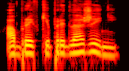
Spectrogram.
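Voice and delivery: plain reading voice

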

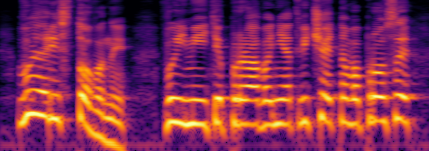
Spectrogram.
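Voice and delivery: громко и выше, быстро; чеканит права скороговоркой на крике; громкий приказ. Acted. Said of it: "рявкнула Мёрфи". (громкий быстрый приказ)

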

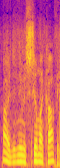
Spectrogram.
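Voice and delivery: lightly put-on mocking voice, fast; mocking the thief. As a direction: mimic the thief's smug excuse. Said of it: "you're like".

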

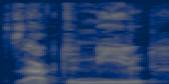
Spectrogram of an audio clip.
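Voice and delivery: ordinary delivery

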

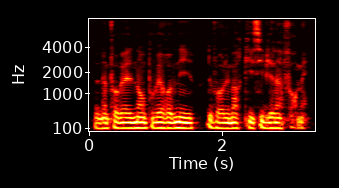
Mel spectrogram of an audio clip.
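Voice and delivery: ordinary delivery, nothing marked

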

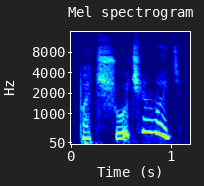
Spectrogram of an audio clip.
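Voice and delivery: high, surprised echo; astonished question. A narrator's reading. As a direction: repeat it in amazement, pitch leaping up. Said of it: "изумилась Виссория".

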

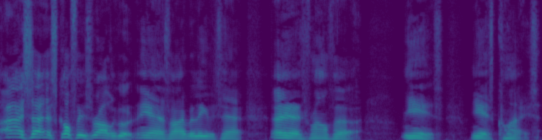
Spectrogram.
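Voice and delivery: hammed-up upper-class British toff voice; haughty British accent. Son imitating posh British tea chat with his mum. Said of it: "we put on these really haughty British accents".

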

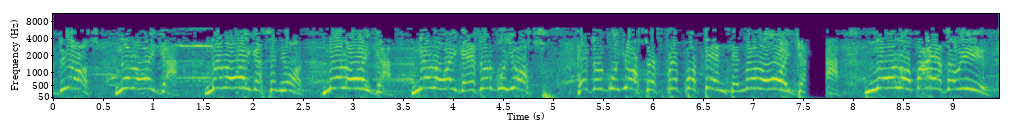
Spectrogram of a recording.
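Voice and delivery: high, insistent begging; acted urgent plea. Preacher begging God not to hear the proud man, urgent. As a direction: plead at the top of the range, repeating insistently.

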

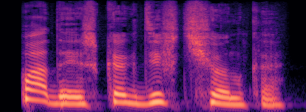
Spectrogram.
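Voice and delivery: plain reading voice

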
